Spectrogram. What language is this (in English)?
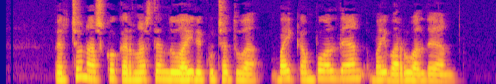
Basque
